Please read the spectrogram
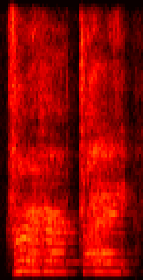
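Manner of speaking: very loud, drawn-out high holler; slow, full-volume mock trick-or-treat yell; imitated dad screaming. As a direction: scream it as loud as you can at closed doors. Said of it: "he just screams".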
